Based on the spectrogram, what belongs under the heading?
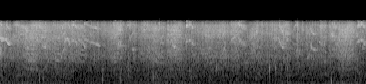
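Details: A flock of barn swallows (Hirundo rustica), summer visitors at a camp, twitters nonstop with many high, squeaky overlapping chirps, soft wing flutters and light pattering underneath.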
